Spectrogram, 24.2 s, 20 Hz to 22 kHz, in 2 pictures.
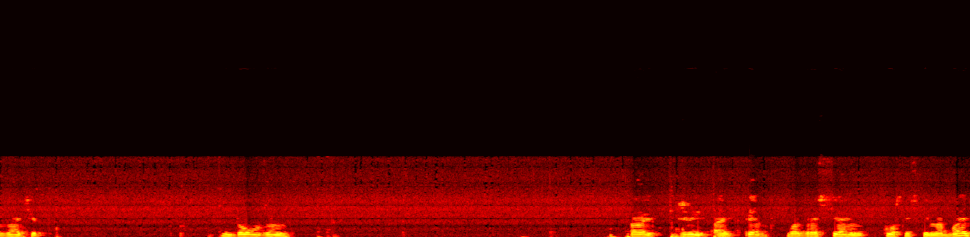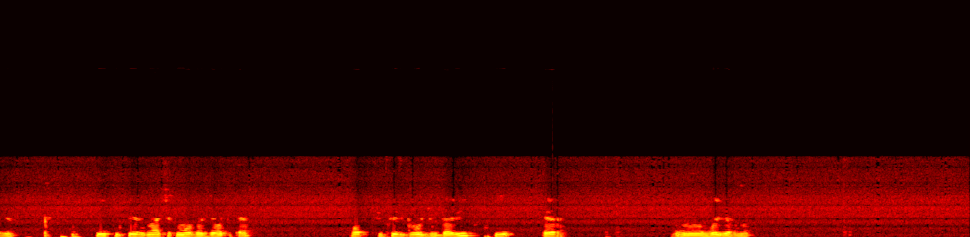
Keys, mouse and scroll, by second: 2.7 click, 5.1-6.9 middle drag, 8.3 alt+g, 8.8 alt+r, 16.9 click, 18.0 r, 19.7 click, 20.4-22.7 middle drag.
